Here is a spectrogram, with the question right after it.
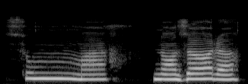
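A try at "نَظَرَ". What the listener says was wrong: ন হবে না আপু নুন জবর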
